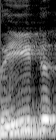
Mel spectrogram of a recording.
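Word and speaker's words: read: सीता रामायण पढ़ चुकी थी अर्थात सीता हैड रीड की सेकंड फॉर्म और third form रीड, रेड spelling वही रहती है लेकिन रेड पढ़ा जाता है।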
